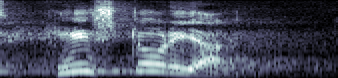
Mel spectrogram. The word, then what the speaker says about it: historian: In the fourth sentence, he is historian. He is historian. But here we have to write A, because H is consonant and the pronunciation of the here H is pronounced. Here H is pronounced.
